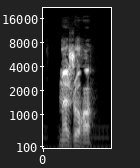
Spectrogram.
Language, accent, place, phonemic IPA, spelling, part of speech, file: French, France, Lyon, /ma.ʒɔ.ʁa/, majorat, noun, LL-Q150 (fra)-majorat.wav
- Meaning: majorat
